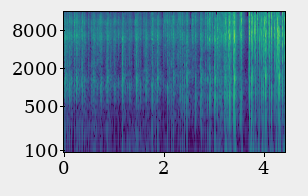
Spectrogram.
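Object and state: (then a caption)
Smartphone with glass screen and metal frame. Long acrylic nails tap rapidly on the glass screen of a smartphone with an aluminium frame, held close up and then above and beside the microphone. The taps are quick, dry, bright clicks with no low end and almost no ring. They grow louder and denser toward the end, broken by a brief silence.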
